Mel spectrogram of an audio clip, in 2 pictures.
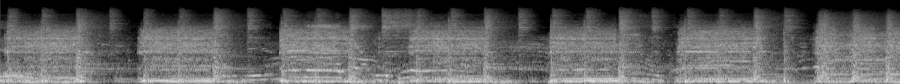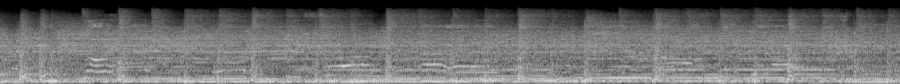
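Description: Live rock band, electric guitars, bass guitar and drums, playing loudly; for the first eight seconds or so the band stops briefly about every second and a half, then plays on without a break.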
